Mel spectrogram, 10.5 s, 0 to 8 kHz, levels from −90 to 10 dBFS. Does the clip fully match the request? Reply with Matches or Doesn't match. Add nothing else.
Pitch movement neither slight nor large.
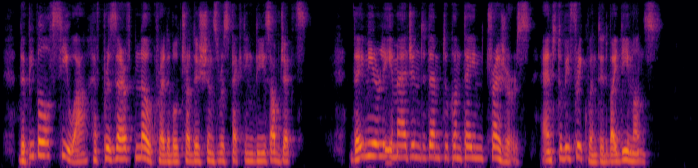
Doesn't match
